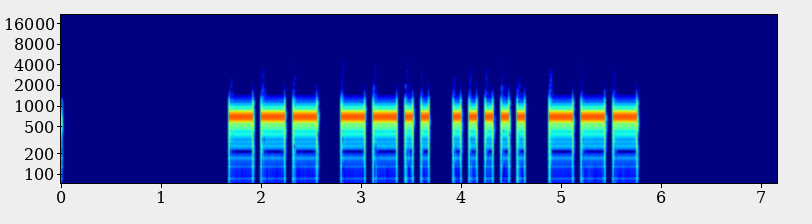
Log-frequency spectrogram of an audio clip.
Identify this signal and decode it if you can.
Morse code, heard as a keyed tone, about 16 wpm, 700 Hz. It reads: OZ5O
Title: DXCC-100 Call Signs - 4 Characters - Repeated 3x - 15wpm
